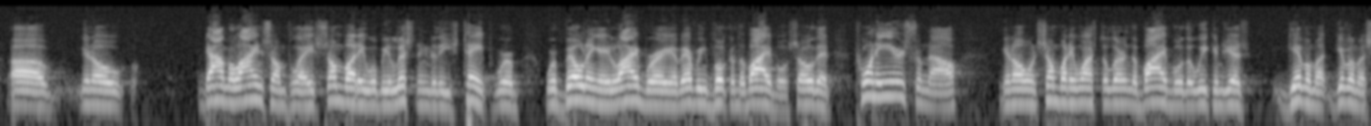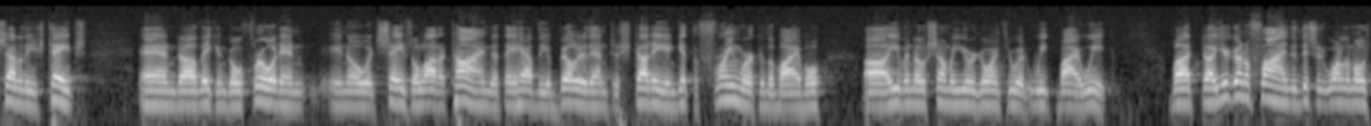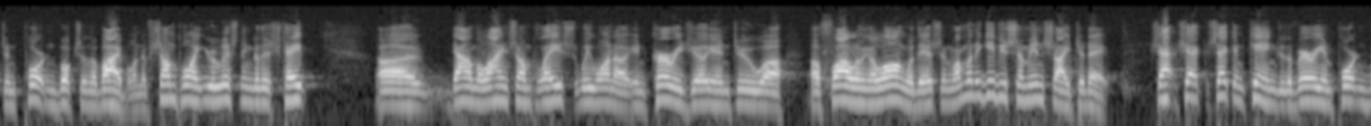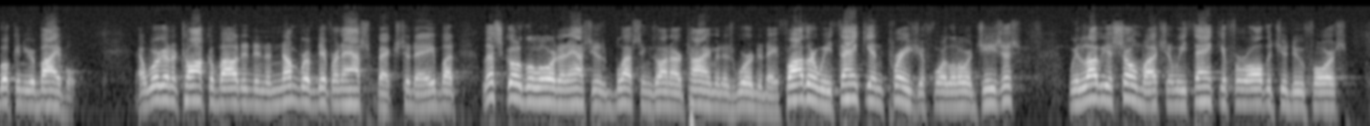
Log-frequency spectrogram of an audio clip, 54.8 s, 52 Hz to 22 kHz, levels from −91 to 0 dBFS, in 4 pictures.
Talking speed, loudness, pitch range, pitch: 240 wpm, -22 LUFS, 145-175 Hz, 155 Hz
